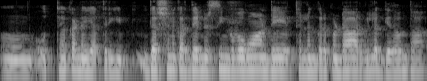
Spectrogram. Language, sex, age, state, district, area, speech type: Dogri, female, 45-60, Jammu and Kashmir, Samba, rural, spontaneous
